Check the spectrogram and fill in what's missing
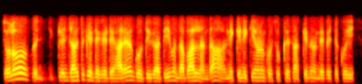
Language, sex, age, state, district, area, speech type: Dogri, male, 18-30, Jammu and Kashmir, Reasi, rural, conversation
